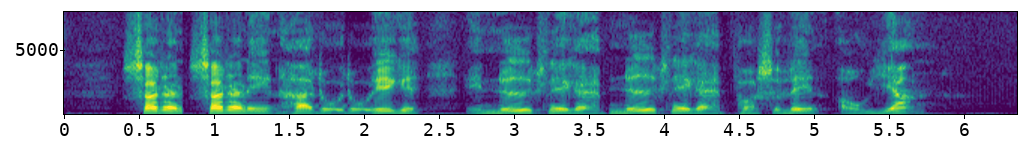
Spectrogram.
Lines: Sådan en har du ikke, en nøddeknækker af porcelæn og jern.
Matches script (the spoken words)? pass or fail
fail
